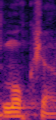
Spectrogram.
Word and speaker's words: moksha: So he's ready to give us moksha, right? But effort is on our part. And what is moksha? Two syllables, moh plus sha.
